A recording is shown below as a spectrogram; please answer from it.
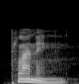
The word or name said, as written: planning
